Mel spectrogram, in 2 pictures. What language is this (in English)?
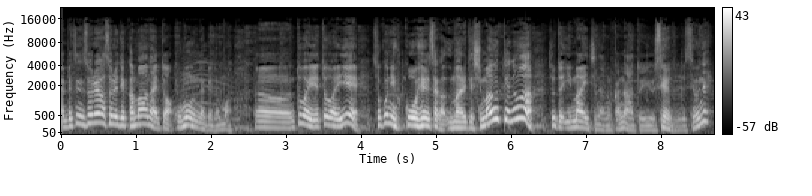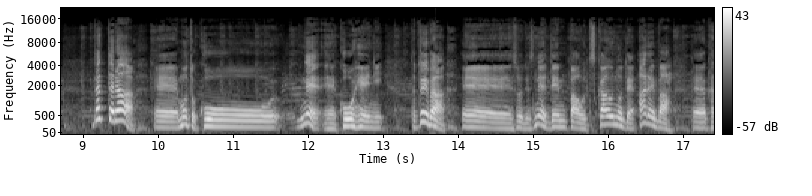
Japanese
